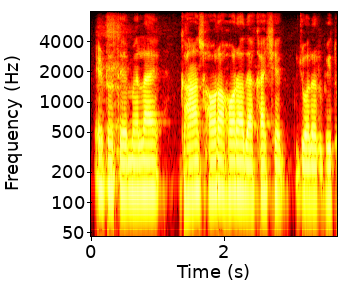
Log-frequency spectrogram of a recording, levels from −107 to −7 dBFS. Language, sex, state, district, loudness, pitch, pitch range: Bengali, male, West Bengal, Malda, -18 LUFS, 125 Hz, 120-130 Hz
